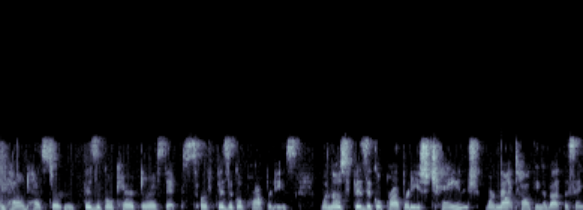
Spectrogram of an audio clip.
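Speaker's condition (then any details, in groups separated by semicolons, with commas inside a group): No condition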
